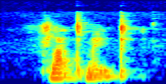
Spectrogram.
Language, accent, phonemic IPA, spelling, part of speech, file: English, Southern England, /ˈflætmeɪt/, flatmate, noun, LL-Q1860 (eng)-flatmate.wav
- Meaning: 1. A person with whom one shares a flat 2. A person with whom one shares any rental dwelling, not necessarily a flat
